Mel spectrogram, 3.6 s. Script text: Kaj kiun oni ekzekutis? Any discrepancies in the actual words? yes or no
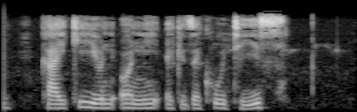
no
